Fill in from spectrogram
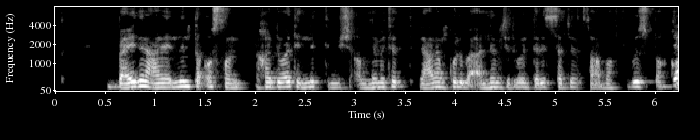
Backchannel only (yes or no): no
